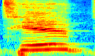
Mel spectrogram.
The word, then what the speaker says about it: Tib: Is it Tib?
